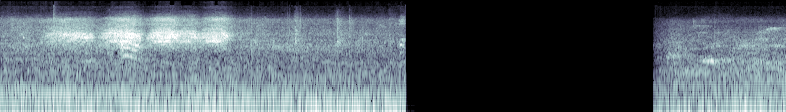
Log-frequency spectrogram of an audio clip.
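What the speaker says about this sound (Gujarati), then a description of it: "પક્ષીઓ આવી ગયા ખાવા" Crows caw repeatedly as birds gather to eat scattered biscuits, amid outdoor background noise, with a sudden silent gap before ambient sound resumes.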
